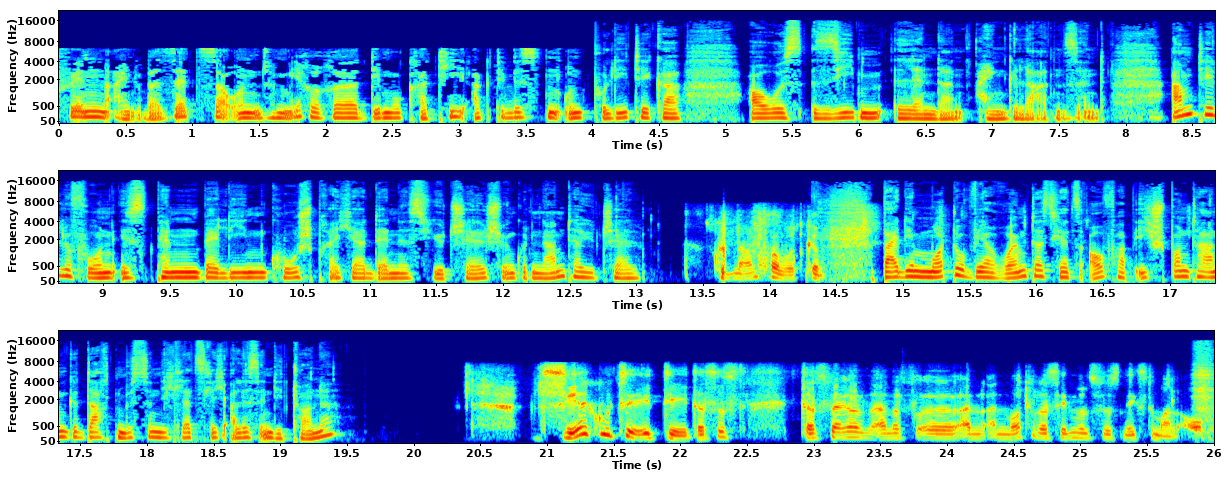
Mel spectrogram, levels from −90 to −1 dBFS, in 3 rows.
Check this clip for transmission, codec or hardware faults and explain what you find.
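One transmission fault is present. Adaptive stream starting at a low bitrate, 0 to 4.0 s: the player opened on a lean version to start fast, then switched up after gauging the connection. Nothing sounds above 6.3 kHz until then, consistent with roughly 24 kbit/s AAC, and artefacts are thicker; the sound then brightens abruptly, without a gap, to a quality that suggests about 96 kbit/s.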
